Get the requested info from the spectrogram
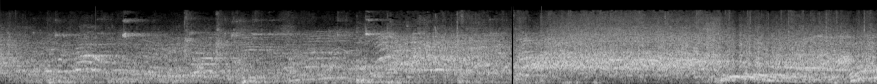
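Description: Crowd sound in a school gym during a basketball game: spectators talking and calling out, with a basketball being dribbled on the hardwood court. The crowd gets louder about five seconds in.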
